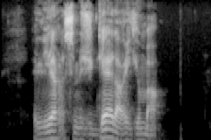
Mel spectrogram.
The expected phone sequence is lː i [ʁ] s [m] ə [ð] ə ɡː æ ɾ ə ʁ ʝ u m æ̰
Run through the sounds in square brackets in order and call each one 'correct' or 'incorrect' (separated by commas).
correct, correct, incorrect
